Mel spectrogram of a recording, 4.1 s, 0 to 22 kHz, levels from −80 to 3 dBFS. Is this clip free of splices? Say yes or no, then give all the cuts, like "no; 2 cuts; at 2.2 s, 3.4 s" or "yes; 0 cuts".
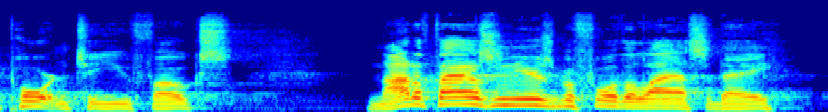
yes; 0 cuts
